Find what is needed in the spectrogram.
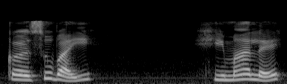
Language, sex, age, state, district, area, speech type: Marathi, female, 45-60, Maharashtra, Sangli, urban, spontaneous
